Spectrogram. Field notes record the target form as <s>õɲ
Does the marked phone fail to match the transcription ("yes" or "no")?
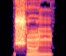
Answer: yes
